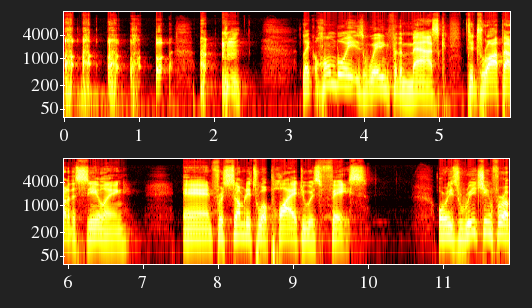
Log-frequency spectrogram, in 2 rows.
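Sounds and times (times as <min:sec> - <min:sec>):
man clearing his throat: 0:00.0 - 0:02.5
speech: 0:03.2 - 0:06.9, 0:07.5 - 0:10.0, 0:10.9 - 0:11.8.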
